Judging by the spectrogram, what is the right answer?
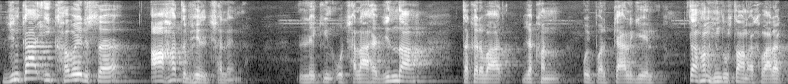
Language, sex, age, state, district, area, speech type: Maithili, male, 45-60, Bihar, Saharsa, rural, spontaneous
